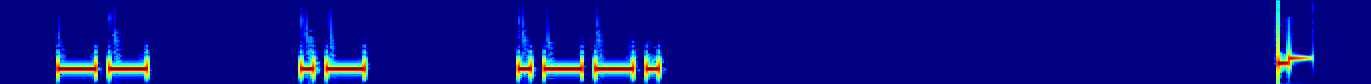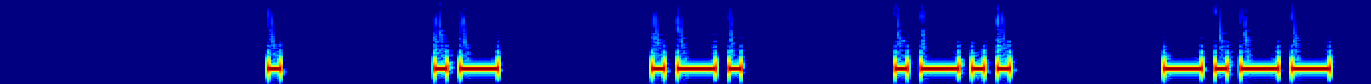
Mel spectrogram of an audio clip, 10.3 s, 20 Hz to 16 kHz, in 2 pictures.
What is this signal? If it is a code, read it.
Morse code, heard as a keyed tone, about 25 wpm, spaced as for 12 wpm, 700 Hz. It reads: MAP EARLY
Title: 4x Character Spacing - Top 500 Words - 25wpm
